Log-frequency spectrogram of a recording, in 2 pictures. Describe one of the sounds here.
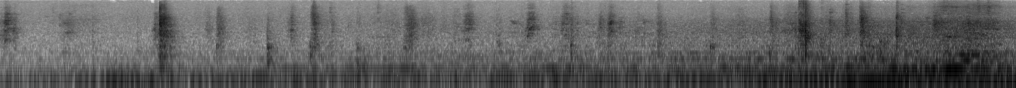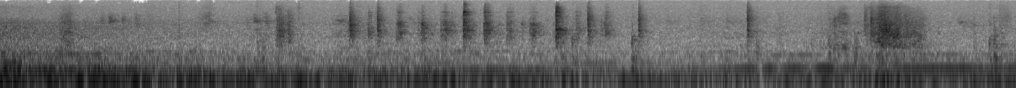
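Metal bicycle parts click and clank as a man works on a bike.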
